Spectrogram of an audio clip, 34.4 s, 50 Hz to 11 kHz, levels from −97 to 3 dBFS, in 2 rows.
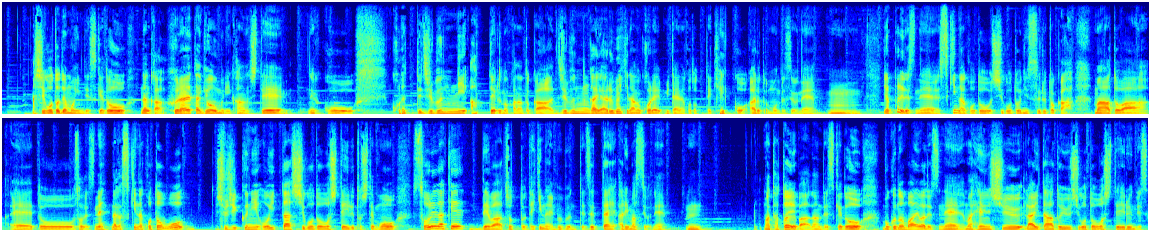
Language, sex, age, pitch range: Japanese, male, 20-39, 85-115 Hz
